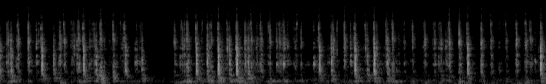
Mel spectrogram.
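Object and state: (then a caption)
Plastic mechanical keyboard being typed on. Fingertips of hands in fingerless knit gloves type fast on a black plastic mechanical gaming keyboard with clicky green switches, backlit keys and a hollow case. A rapid, steady stream of sharp, bright clicks and taps centers around 900 Hz, with little low end, and each one stops almost instantly. There is one brief pause about a third of the way through before the typing resumes.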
